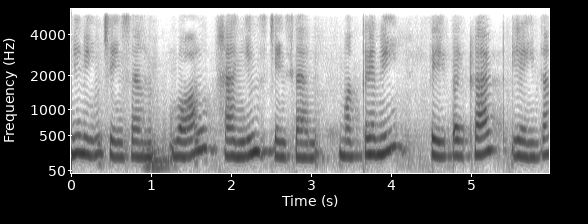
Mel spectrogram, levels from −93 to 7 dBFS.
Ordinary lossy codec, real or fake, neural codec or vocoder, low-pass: none; fake; codec, 16 kHz, 1 kbps, FreqCodec, smaller model; 5.4 kHz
